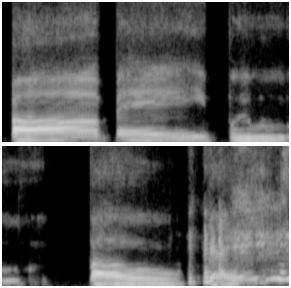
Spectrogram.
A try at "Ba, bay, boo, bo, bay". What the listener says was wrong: That's okay. You're good. You're good. You got the gist of it.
